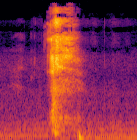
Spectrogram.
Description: Holy SHIT!! Do not induce when you’re sick, lesson learned. WOW these were strong, includes nose blows and coughing and me swearing because fuck-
